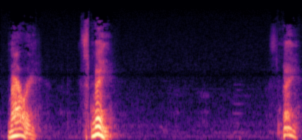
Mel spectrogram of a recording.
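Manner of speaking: barely audible, gentle reveal; tender hush. Acted. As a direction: whisper it tenderly to her. Jesus gently reveals himself.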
